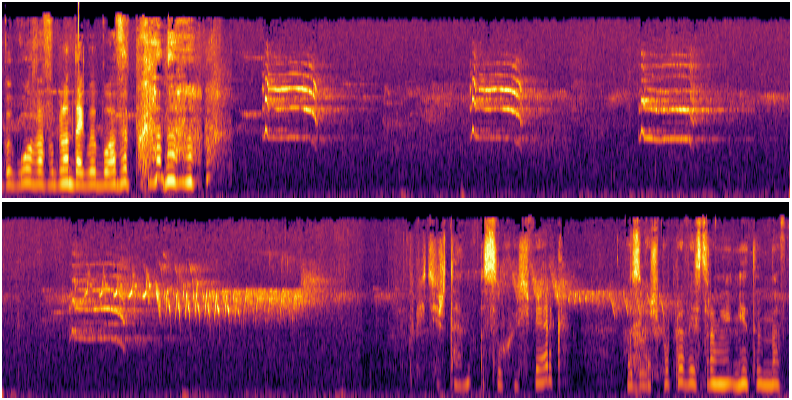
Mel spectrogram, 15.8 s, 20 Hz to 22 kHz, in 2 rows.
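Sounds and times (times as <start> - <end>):
speech: 0.0 - 2.2, 14.2 - 15.7
faint hiss: 0.0 - 15.7
large black bird calling from the top of a dead spruce: 2.6 - 3.4, 4.6 - 5.5, 6.4 - 7.3, 8.5 - 9.6.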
